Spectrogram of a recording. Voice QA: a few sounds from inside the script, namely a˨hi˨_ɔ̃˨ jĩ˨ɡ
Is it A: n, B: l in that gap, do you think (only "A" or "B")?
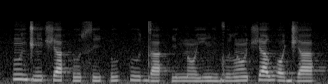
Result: A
